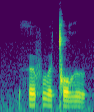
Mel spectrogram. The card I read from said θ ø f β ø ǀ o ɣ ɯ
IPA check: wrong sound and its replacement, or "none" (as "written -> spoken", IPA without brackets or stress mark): none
